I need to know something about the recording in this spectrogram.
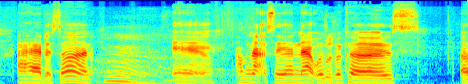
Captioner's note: audience exclaiming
